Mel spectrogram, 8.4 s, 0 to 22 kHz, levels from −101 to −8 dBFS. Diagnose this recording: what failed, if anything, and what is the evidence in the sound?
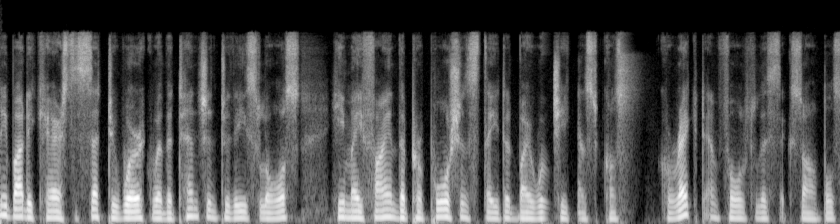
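The speech briefly freezes into a held buzz or fading hiss at 5.41–5.56 s and again at 5.71–5.80 s, then jumps ahead. This is a burst of packet loss at the network stage. Concealment stretched the last sound across 120 ms and 60 ms of missing audio.

From 6.19 to 6.58 s the sound smears into a decaying buzz, sinks into silence for its final tenth of a second, and resumes with material skipped. A long network dropout is the likely cause, with concealment fading out before packets arrived again.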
